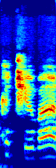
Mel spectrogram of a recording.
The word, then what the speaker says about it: Kochuba: my name is ketubah and I do pronounce it like a sneeze Thank You and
